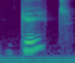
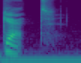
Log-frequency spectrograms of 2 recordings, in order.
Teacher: the a in gate is longer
